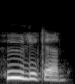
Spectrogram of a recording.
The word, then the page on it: hooligan: British English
